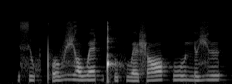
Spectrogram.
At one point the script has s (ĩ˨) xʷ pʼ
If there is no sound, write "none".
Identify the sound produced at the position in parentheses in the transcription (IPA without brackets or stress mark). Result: i˨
